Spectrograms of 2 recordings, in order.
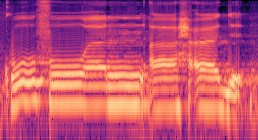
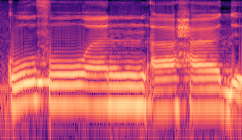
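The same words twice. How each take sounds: The two takes are said the same way.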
